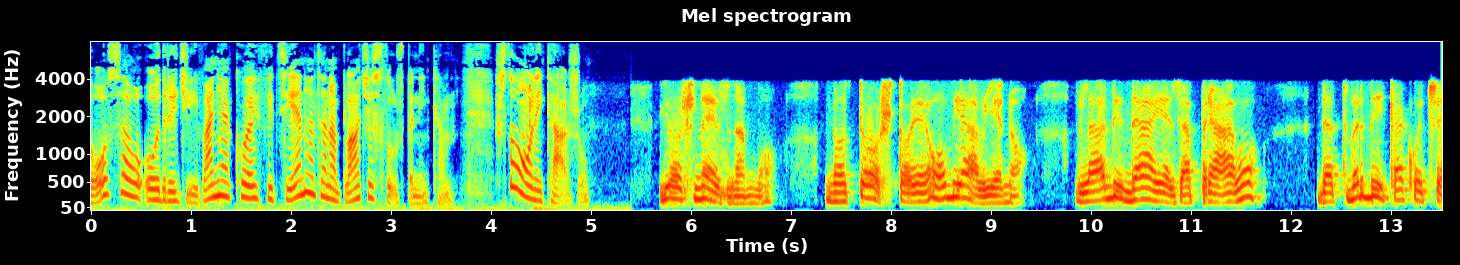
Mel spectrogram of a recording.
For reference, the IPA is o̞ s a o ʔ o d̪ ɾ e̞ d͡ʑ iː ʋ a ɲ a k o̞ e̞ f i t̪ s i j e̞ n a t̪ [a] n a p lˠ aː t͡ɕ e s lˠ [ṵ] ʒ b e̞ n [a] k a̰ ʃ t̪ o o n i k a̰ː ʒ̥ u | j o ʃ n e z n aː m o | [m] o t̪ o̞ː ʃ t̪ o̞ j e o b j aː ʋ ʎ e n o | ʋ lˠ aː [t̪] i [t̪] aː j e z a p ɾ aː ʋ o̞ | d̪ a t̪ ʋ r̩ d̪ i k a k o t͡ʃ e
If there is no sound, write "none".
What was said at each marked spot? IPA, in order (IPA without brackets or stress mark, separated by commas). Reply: a, ṵ, i, n, d̪, d̪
